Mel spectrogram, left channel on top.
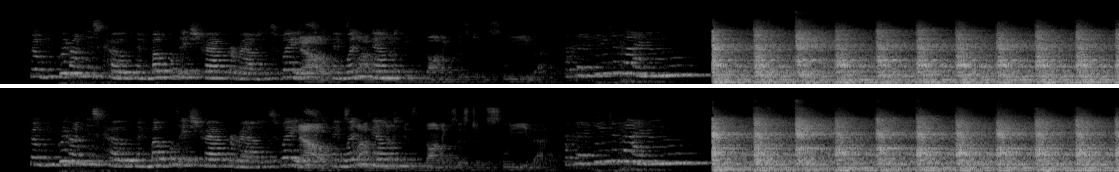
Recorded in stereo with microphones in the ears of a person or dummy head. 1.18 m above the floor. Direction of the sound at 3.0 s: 60° right (ahead or behind).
